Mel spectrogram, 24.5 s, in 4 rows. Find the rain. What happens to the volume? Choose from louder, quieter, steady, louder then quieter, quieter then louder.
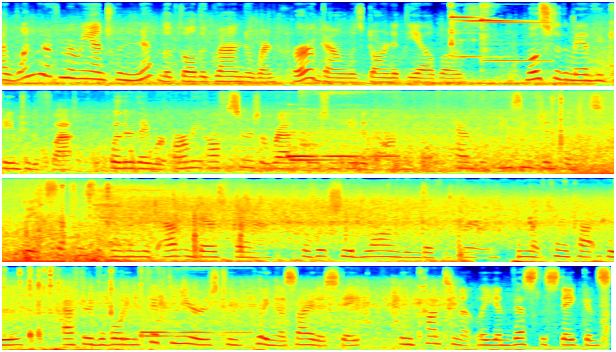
louder then quieter.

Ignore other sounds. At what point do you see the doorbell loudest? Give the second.
9 s.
